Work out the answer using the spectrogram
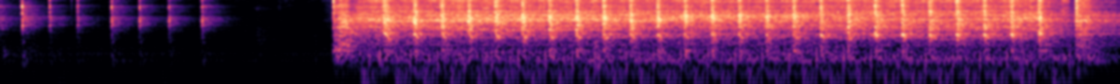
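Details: Honda Fourtrax ATV after light, switch and exhaust upgrades and a new handlebar switch: the starter spins steadily for about five seconds but it never fires. No spark, and a dead stator is suspected. Crank, no start.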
